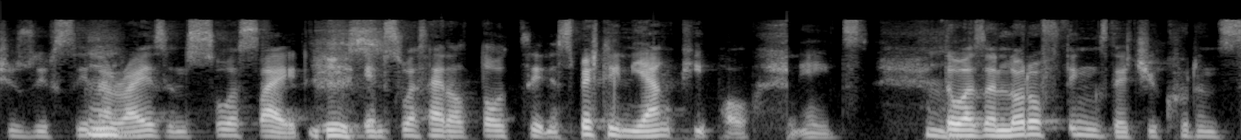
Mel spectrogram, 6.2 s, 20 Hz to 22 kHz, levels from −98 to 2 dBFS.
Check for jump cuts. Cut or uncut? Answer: cut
